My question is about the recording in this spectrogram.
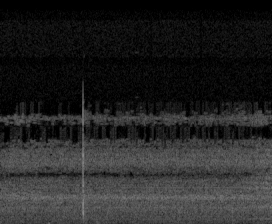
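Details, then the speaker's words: Laptop cooling fan running hard: a constant airy rush with no rise or fall; loud fan noise. The fix shown is adjusting processor power management in Windows advanced power settings; cause not confirmed. "gonna make a video to show you how to make your laptop not make so much noise as you can hear mine's being really loud"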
